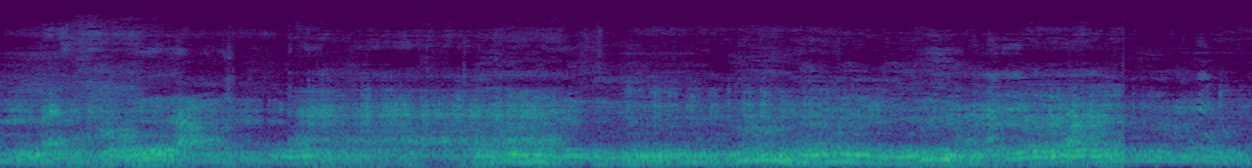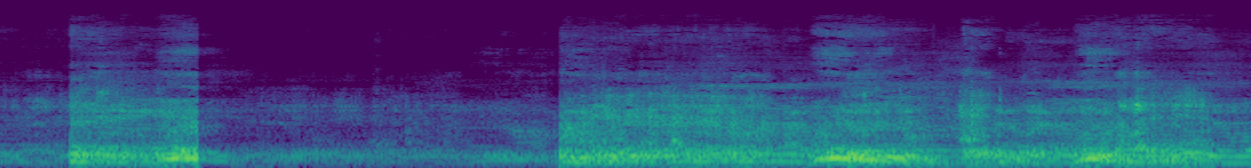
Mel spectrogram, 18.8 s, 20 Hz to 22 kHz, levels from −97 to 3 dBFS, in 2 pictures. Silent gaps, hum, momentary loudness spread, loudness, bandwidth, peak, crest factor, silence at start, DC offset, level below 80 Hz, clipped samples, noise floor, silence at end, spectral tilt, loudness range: none; none; 21 LU; -32 LUFS; 12.5 kHz; -12 dBFS; 22 dB; 0 s; under 0.1%; -58 dBFS; under 0.1%; -53 dBFS; 0 s; -8 dB/octave; 13 LU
